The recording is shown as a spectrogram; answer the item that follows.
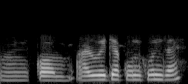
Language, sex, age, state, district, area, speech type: Assamese, female, 30-45, Assam, Lakhimpur, rural, conversation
